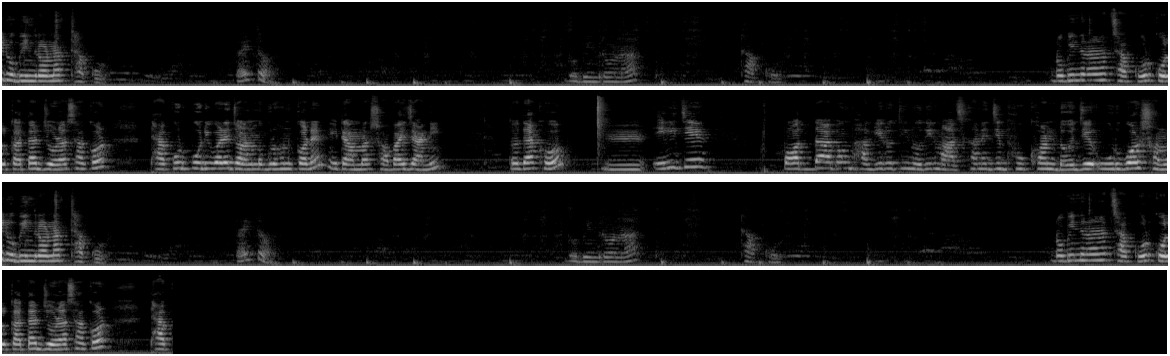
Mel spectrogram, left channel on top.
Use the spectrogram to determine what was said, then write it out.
রবীন্দ্রনাথ ঠাকুর, তাই তো? রবীন্দ্রনাথ ঠাকুর। রবীন্দ্রনাথ ঠাকুর কলকাতার জোড়াসাঁকোর ঠাকুর পরিবারে জন্মগ্রহণ করেন, এটা আমরা সবাই জানি। তো দেখো, এই যে পদ্মা এবং ভাগীরথী নদীর মাঝখানে যে ভূখণ্ড, যে উর্বর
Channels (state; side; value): drops out; right; at 13.4 s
